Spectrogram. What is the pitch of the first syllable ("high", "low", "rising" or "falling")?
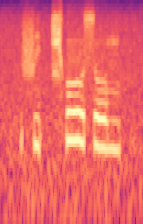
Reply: low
